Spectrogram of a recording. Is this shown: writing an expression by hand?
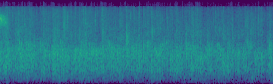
no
